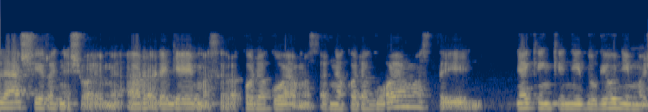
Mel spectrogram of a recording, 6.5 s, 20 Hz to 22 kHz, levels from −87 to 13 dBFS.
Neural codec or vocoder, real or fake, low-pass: none; real; 7.2 kHz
